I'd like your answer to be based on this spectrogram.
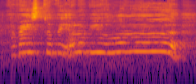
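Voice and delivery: high scolding mother voice, mock; a mom telling them off, imitated. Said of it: "she's all like".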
